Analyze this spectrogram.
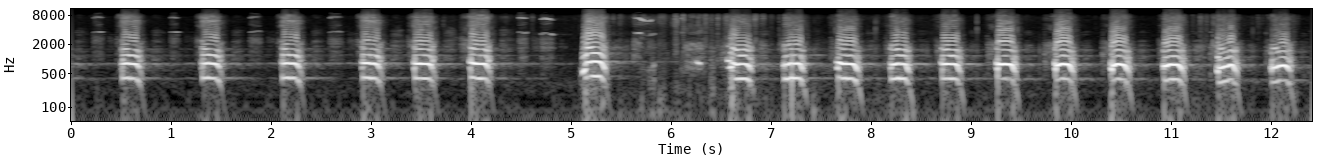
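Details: Excited coonhound letting out rapid repeated barks, each bright and ringing, nearly two per second, with one longer, louder bark and a brief lull partway through before the string picks up again.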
